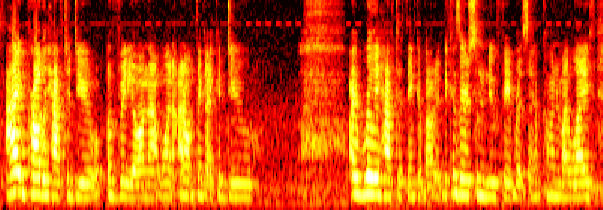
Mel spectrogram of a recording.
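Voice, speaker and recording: A woman's voice: mid-range voice, fairly bright tone, poor audio. A woman in her thirties from Minnesota, chatting casually to camera as a book vlogger, with lots of fillers and frequent laughs. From Minnesota, USA. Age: 30s.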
